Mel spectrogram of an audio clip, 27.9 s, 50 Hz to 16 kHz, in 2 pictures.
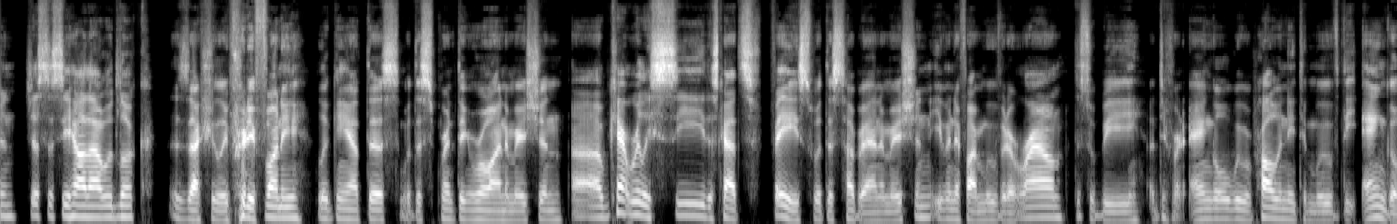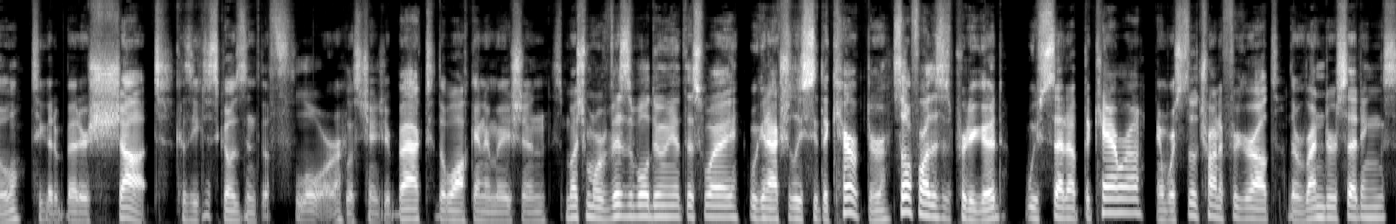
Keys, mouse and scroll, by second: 1.6 click, 3.6 click, 4.0 drag, 9.1-11.3 middle drag, 11.5 middle click, 12.3 middle click, 12.8-13.2 scroll down 2, 13.2-14.2 scroll up 1, 14.2 click, 15.4 middle click, 15.9 scroll down 3, 16.0 scroll up 1, 16.3 middle click, 17.4 click, 19.5-20.8 drag, 22.2 click, 23.1-26.0 middle drag, 26.0 z, 26.5-27.8 shift+middle drag.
